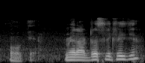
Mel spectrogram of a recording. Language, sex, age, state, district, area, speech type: Urdu, female, 45-60, Telangana, Hyderabad, urban, spontaneous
